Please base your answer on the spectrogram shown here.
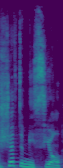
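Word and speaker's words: chef de mission: And say it correctly, friends, the chef deion.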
